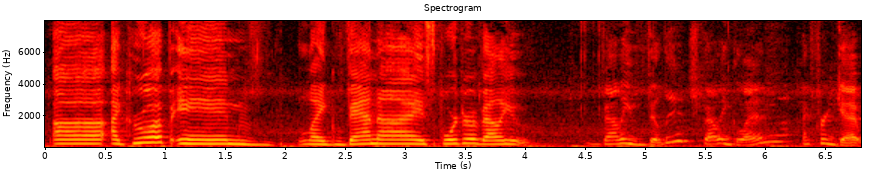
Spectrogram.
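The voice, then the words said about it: Valley girl accent. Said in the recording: “I'm a Valley girl. You can probably hear it in my voice. Sometimes I try to tone it down”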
